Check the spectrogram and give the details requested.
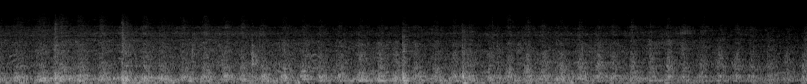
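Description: Railway passenger coaches rolling slowly past, a steady rumble with wheels clicking over the rail joints, fading away as the last coach goes by.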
